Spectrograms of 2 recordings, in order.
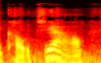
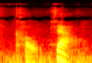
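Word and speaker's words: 口罩: because if you say ko jiao that means oral sex and not a face mask ko means mouth jiao means uh covering jiao means communication so you really want to be careful with your pronunciation when you say ko zhao mouth covering instead of mouth communication we'll come across a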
